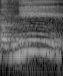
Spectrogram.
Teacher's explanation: ह्रस्व मात्रा को कम वक्त लगता है, इसलिए हम यहाँ पर अग्नि शब्द बोल के तुरंत रुक रहे हैं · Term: ई की ह्रस्व मात्रा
